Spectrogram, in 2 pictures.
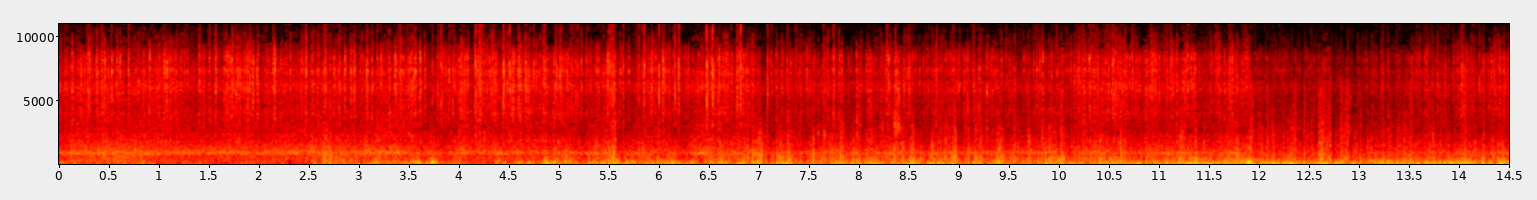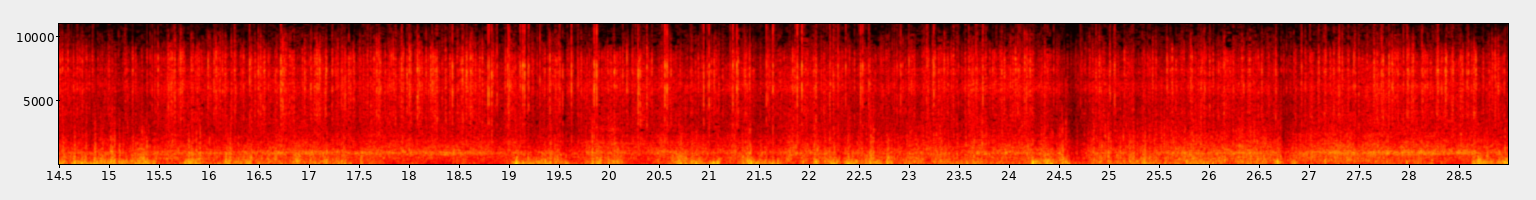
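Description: Wind rushing over the microphone of a bicycle-mounted camera on a fast downhill run, with tyre noise and steady rattling and knocks from the homemade camera mount bouncing over the road.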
